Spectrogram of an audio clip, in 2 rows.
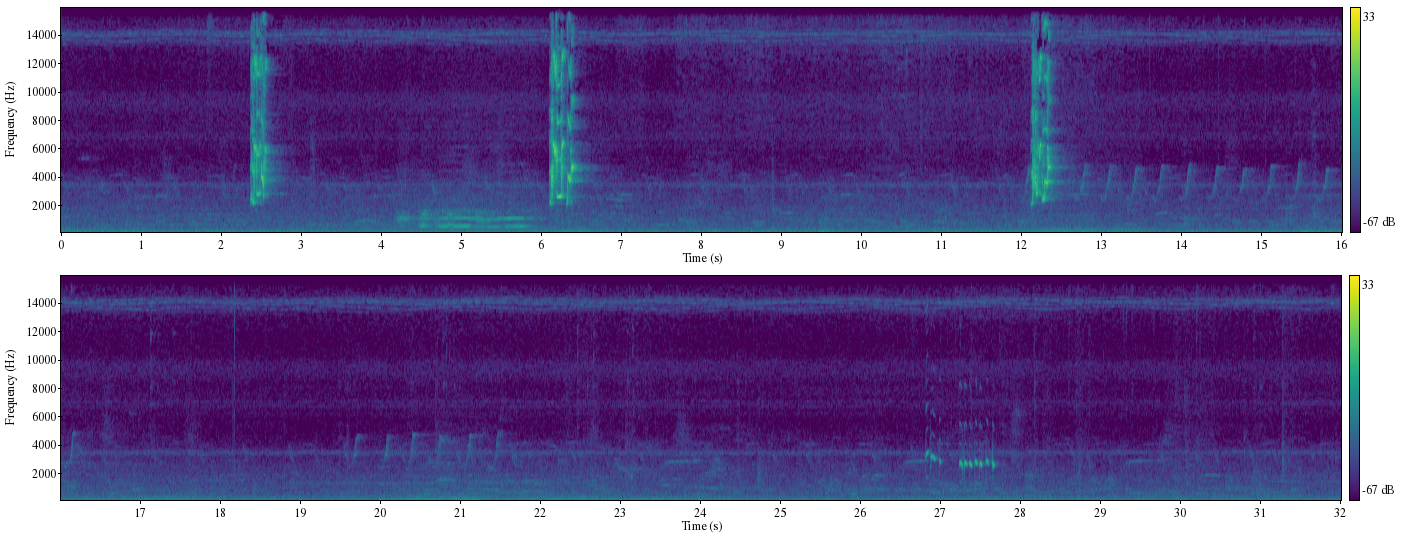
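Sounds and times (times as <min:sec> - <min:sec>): bird sharp chirps: 0:02.4 - 0:02.8, 0:12.1 - 0:12.8, 0:26.7 - 0:27.8.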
